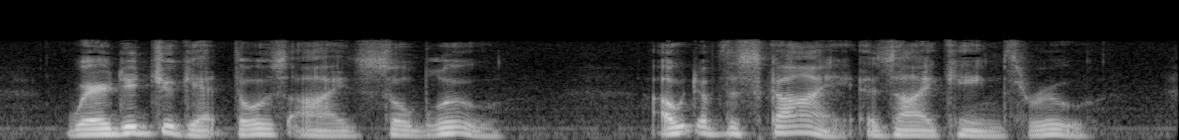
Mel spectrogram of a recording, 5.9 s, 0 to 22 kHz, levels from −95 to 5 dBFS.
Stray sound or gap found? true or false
false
